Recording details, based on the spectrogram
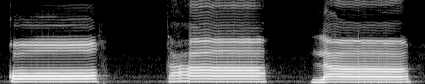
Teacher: قاف کو ایک الف یعنی 3 حرکات کے برابر کھینچ کے پڑھیں گے. قوف حرف مستعلیہ ہے لہذا اس کی آواز حلق سے موٹی ادا ہوئے گی۔ تا کو ایک الف یعنی 2 حرکات کے برابر کھینچ کے پڑھیں گے۔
